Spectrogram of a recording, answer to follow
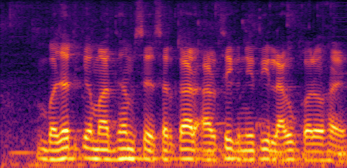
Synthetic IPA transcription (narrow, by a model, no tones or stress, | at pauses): bəd͡ʒəʈkemaːd̪ʱjəmsesəɾkaːɾaːɾt̪ʰɪkniːt̪ilaːɡukəɾoɦɛː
